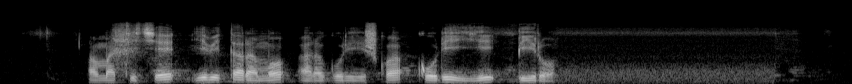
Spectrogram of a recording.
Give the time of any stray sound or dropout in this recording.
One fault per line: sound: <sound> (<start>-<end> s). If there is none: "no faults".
no faults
